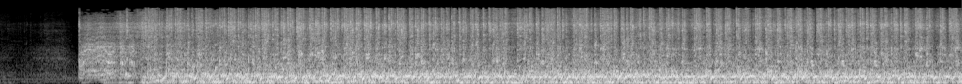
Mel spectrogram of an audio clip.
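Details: 1968 Dodge Charger R/T 440 V8 first start after rebuild, exhaust pipes from manifolds not yet redone: catches instantly into a loud, raw, even lope with steady firing, idle raised slightly before cam break-in; runs great, normal.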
